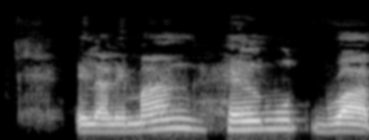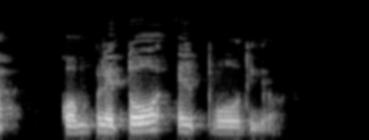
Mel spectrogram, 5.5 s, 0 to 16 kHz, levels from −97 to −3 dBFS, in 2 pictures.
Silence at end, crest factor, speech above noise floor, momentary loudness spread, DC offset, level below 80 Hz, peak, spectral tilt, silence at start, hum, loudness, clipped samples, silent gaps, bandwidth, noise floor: 0.8 s; 22 dB; 31 dB; 13 LU; under 0.1%; -74 dBFS; -2 dBFS; -6 dB/octave; 0.6 s; none; -22 LUFS; under 0.1%; 3.07-3.17 s; 7.4 kHz; -53 dBFS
